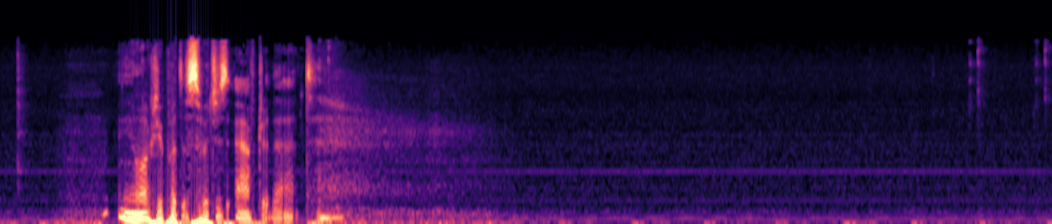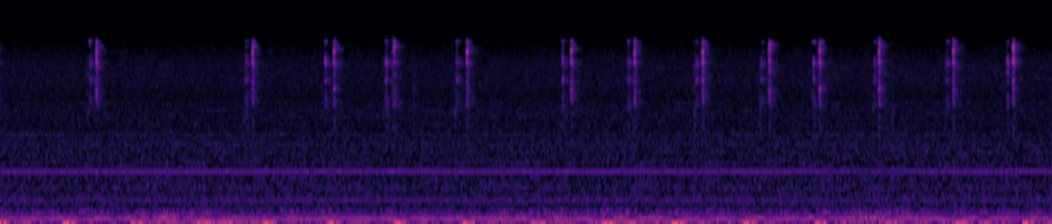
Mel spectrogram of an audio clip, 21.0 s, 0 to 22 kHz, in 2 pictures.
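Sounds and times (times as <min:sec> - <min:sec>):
low electrical hum: 0:00.0 - 0:21.0.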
